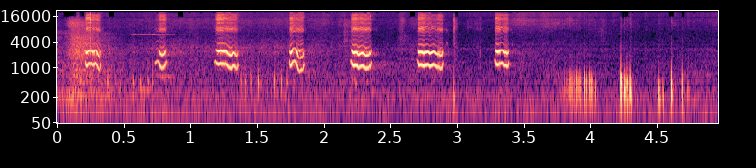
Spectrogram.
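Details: Papillon puppy giving a series of seven short, high whining yelps, each bending down then up, about two per second, followed by a few low thumps and clicks.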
